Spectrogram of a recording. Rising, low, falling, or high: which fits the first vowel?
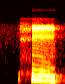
low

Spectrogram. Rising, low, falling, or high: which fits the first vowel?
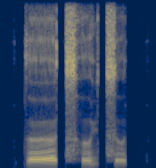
rising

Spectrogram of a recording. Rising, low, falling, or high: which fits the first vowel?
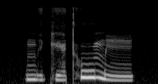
low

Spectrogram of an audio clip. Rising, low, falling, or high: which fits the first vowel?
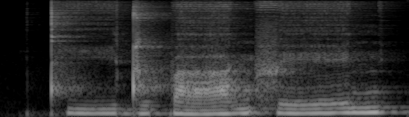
low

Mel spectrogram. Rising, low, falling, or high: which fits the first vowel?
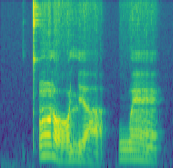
high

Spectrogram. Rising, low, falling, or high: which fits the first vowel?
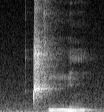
low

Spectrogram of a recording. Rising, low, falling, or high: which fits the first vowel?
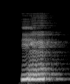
high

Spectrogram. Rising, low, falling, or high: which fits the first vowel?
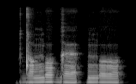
low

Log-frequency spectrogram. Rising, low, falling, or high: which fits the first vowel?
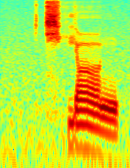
falling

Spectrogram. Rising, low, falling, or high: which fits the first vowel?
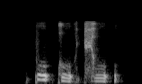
high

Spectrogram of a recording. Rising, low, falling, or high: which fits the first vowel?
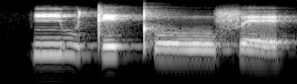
falling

